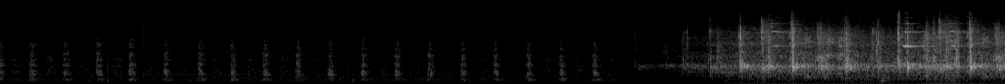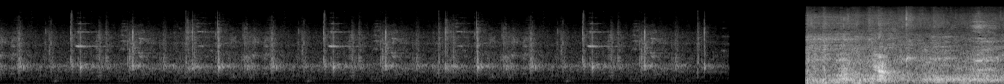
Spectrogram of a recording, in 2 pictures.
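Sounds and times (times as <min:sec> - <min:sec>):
horse hooves trotting: 0:06.6 - 0:17.3.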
